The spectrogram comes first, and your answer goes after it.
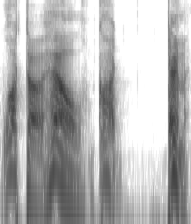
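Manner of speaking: drawn-out, mock-outraged cursing; retold exasperation. Host reenacts finding his recording on the wrong track, exasperated. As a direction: act out a frustrated outburst, each word stretched and punched. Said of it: "it pissed me off".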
